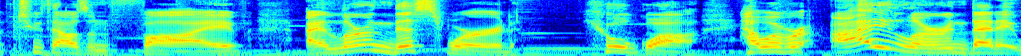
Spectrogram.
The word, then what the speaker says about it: 효과: And eventually in 2017, 국립국어원 relented and decided, okay, both of these are acceptable pronunciations for the word 효과.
